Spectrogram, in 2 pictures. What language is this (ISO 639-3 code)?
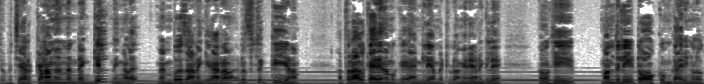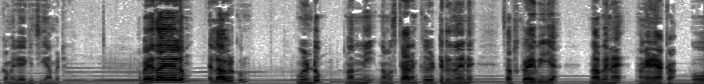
mal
